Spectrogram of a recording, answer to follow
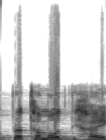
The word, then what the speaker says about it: प्रथमोऽध्यायः: यहाँ पर आपको प्रथमोध्याय के बीच में एक अंग्रेजी के एस जैसा निशान दिखाई दे रहा है। इसको संस्कृत में अवग्रह कहते हैं। यह एक लुप्त स्वर चिन्ह है और इसका प्रयोग लुप्त हुए अ को प्रदर्शित करने के लिए किया जाता है। तो आपको इसका उच्चारण करना है प्रथमोध्यायः।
